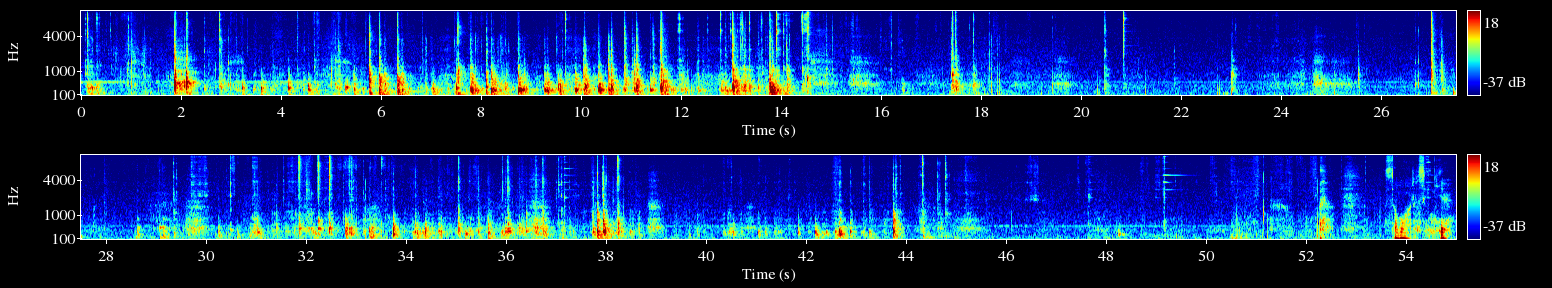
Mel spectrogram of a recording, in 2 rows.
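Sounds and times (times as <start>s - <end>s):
metal parts clicking and knocking: 1.8s - 15.1s, 29.0s - 38.8s
rubbing and scraping: 1.9s - 14.5s.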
